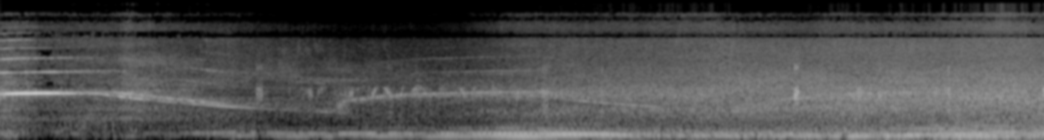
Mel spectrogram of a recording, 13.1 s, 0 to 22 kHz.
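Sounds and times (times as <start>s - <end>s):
electronic siren winding down: 0.0s - 8.9s
vehicle engine rumble: 0.0s - 13.0s.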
